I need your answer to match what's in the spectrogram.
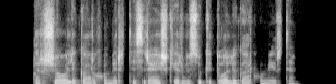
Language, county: Lithuanian, Utena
